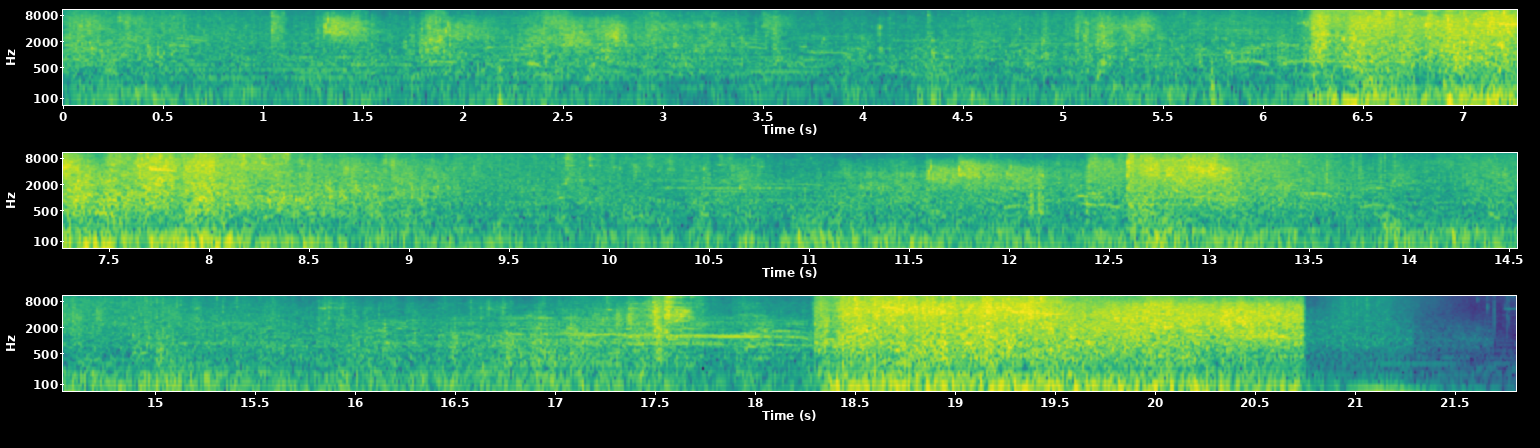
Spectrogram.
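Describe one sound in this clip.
Sea waves rush and splash against a ship's hull.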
